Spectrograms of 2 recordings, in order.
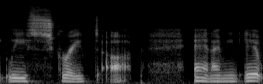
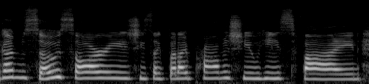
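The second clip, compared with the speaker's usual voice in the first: apologetic sitter; 10 semitones higher than usual. Retold or imitated. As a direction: soothe a crying mother. Sitter apologising to crying mother.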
